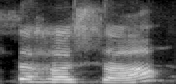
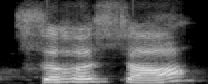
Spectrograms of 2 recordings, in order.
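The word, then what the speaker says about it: सहसा: Sahasa. It will be long at the end. Sahasa.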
